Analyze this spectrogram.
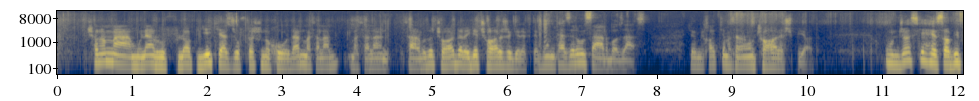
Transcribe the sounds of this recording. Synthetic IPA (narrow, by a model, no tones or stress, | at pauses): t͡ʃʰenɒːmæʔmuːlænruflɒːbje̞cʰiæzd͡ʒo̞ft̪ɒːʃunoxoɾd̪ænmæsælænmæsælæn | sæɾbɒːzɑt͡ʃʰɒːhɒːɾd̪ɒːɾeɟet͡ʃʰɒhɒːɾe̞ʃ̬oɟe̞ɾe̞ft̪emo̞nt̪ʰæze̞ɾeunsæɾbɒːzæst̪ | jɒːmixɒːd̪̚cʰemæsælænunt͡ʃʰɒɦɒːɾeʃb̥ijɒ̰ːd̪̥ | und͡ʒɒːst̪cʰʲe̞ɦe̞sɒːbiː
